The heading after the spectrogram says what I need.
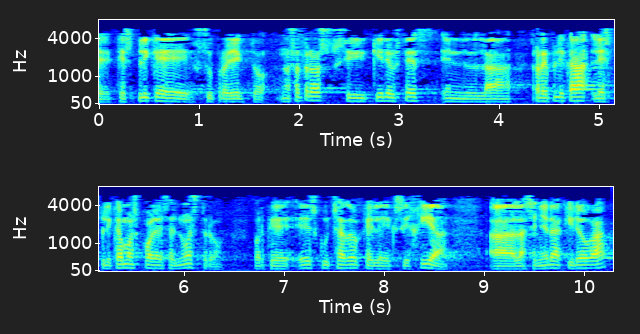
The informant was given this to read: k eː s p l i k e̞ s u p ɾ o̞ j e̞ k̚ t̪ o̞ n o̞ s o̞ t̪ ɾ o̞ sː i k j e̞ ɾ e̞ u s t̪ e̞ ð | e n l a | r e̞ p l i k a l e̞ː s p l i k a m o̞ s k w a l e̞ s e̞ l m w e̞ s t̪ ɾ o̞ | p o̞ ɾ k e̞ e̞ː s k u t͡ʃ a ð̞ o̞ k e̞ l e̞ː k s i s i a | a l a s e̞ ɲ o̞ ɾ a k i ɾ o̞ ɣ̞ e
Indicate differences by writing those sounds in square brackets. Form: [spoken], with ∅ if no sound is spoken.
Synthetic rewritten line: k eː s p l i k e̞ s u p ɾ o̞ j e̞ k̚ t̪ o̞ n o̞ s o̞ t̪ ɾ o̞ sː i k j e̞ ɾ e̞ u s t̪ e̞ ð | e n l a | r e̞ p l i k a l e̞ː s p l i k a m o̞ s k w a l e̞ s e̞ l [n] w e̞ s t̪ ɾ o̞ | p o̞ ɾ k e̞ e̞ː s k u t͡ʃ a ð̞ o̞ k e̞ l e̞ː k s i [x] i a | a l a s e̞ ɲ o̞ ɾ a k i ɾ o̞ ɣ̞ [a]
